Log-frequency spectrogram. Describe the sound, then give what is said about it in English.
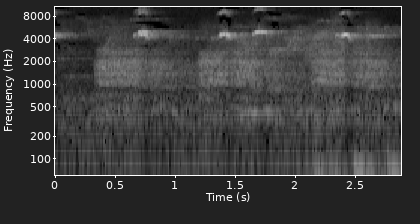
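A pair of European otters (Lutra lutra) in wetlands of Northumberland, England, giving thin, high-pitched squeaking calls, several short bird-like chirps at irregular intervals over a steady soft rushing background, moderately loud. “Now, these high-pitched squeaks might sound like birds, but they're actually the calls of a pair of otters The European otter, or Lutra lutra, is an endangered species in Britain, mainly due to wetland drainage and water pollution.”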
